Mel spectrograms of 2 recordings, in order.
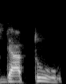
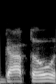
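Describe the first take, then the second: First: "gato" ending in a Portuguese oo; Portuguese pronunciation. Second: "gato" ending in a Spanish oh; Spanish pronunciation. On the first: Comparing Portuguese with Spanish, Portuguese "gato". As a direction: say "gato" the Portuguese way, GAH-too. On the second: Comparing Spanish with Portuguese, Spanish "gato". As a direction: say "gato" the Spanish way, GAH-toh. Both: Shown as a demonstration. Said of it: "like Portuguese and Spanish".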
